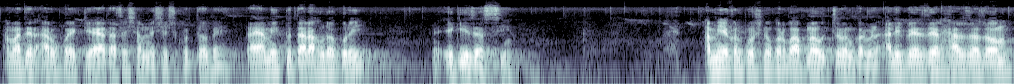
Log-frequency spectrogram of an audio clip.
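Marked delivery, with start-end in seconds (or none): none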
